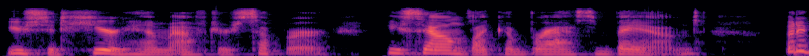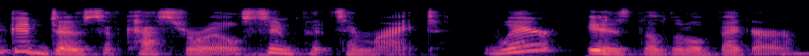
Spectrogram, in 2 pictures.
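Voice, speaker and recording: A woman reading aloud, voicing an indignant middle-aged father who blusters and shouts. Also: deep voice, wildly swooping pitch, moderate pace, heavily acted. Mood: pompous.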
